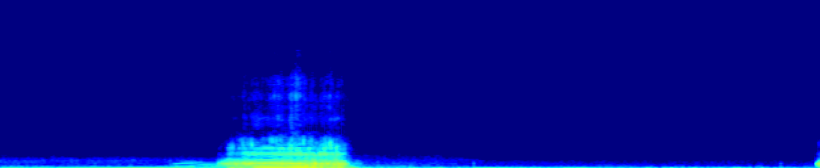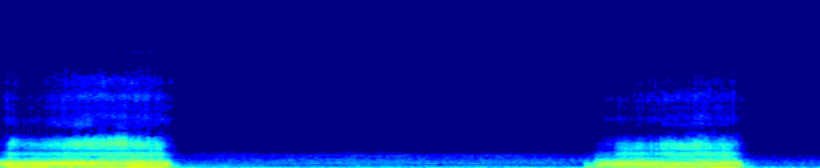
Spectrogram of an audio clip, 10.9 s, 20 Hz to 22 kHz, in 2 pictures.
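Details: Three loud, rattling snores a few seconds apart, about 15 a minute, from a sleeping Boston Terrier; snoring.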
